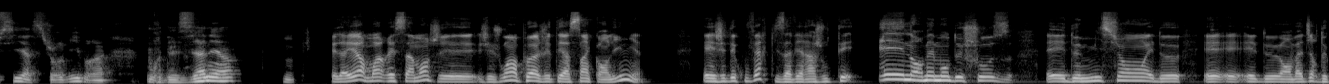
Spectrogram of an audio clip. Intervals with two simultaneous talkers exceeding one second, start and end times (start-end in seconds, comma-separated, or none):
none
